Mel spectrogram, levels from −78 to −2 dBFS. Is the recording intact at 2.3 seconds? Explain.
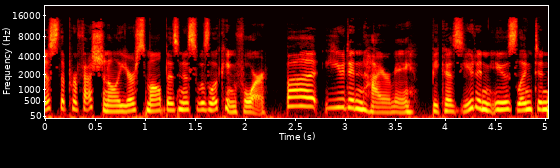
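Yes, the audio is intact at 2.3 seconds, with no dropout, click, distortion or other fault at that point.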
